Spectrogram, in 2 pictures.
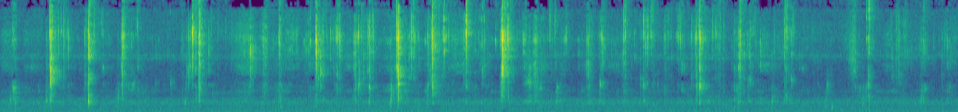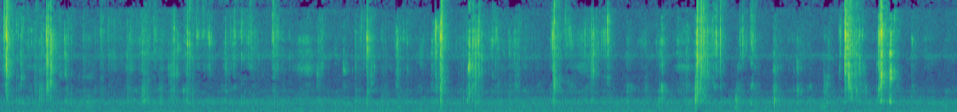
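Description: Close-miked chewing and mouth sounds of a person eating a pretzel donut: wet smacks and sharp clicks, thickest in the first ten seconds and again near the end, sparser in between.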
